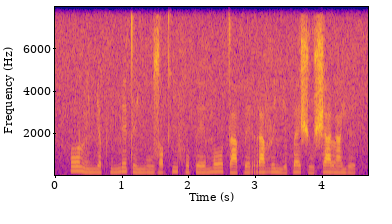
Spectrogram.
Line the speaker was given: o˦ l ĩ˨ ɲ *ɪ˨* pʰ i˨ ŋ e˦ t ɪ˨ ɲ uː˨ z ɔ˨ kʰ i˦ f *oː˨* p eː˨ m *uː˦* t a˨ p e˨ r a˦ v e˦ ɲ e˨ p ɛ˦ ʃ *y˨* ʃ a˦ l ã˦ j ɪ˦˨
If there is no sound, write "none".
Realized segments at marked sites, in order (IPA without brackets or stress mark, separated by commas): ɛ˨, o˨, oː˦, u˨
